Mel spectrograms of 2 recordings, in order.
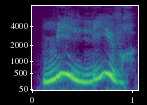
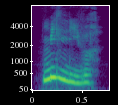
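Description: First: Higher, louder, drawn-out musing question; dreamy questioning. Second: Said in the usual way. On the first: A narrator's reading. Artist pondering the seller's price, dreamy questioning. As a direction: echo it in swooping, wondering tones. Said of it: "demanda l'artiste d'un non rêveur". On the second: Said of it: "dis-je en m'asseyant".

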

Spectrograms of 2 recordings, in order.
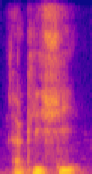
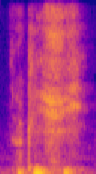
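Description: First: Said in the usual way. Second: Dazed, questioning repeat; mildly bewildered, voice lifting at the end; haggard echo. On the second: A narrator's reading. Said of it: "d'un air hagard".

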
